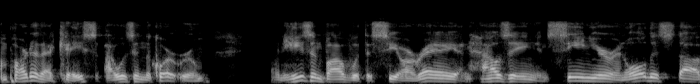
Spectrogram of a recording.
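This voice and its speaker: This man's voice sits at a fairly high pitch. Vocal fry runs through it. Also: lively intonation, moderate pace. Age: 70s. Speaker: public commenter at city meeting. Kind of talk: public comment. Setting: city commission meeting. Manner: halting, repetitive.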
